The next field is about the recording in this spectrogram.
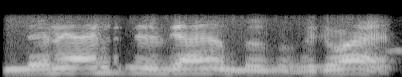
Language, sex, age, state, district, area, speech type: Hindi, male, 45-60, Uttar Pradesh, Ghazipur, rural, conversation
